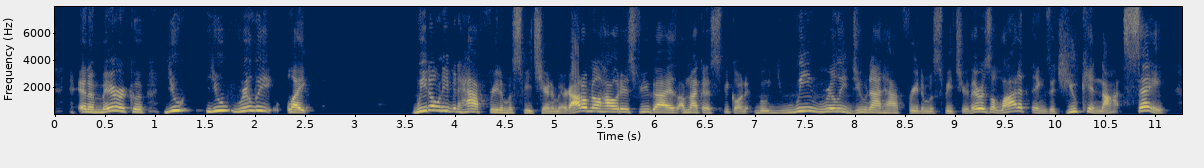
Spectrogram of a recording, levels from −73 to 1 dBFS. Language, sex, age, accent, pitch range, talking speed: English, male, 30-49, American, 135-210 Hz, 275 wpm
